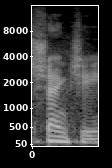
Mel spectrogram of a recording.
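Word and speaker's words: Shang-Chi: away the raid if they did it right shangi how do you say his name I don't even I'm saying it wrong I'm sure no it's shangi all right good so what are you guys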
